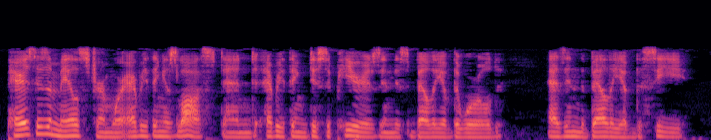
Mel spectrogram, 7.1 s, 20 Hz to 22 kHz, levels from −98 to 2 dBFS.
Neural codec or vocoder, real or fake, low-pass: none; real; 5.4 kHz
